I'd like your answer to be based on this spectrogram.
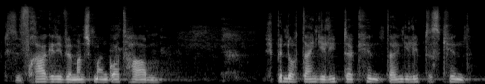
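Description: A man preaching a sermon in a church hall, switching between dramatic scripture reading and quiet personal reflection. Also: medium pitch, little pitch movement, moderate pace, breathy edge. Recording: long hall reverb.

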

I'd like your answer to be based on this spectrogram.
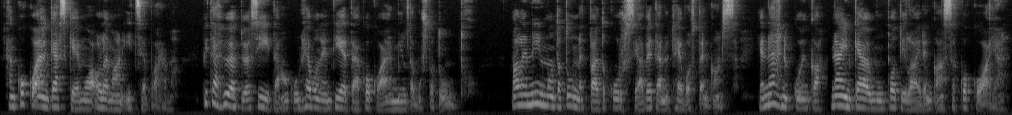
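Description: A woman voicing a frightened riding therapist who speaks in tense, hushed pleas. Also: on the low side, gravelly. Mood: reflective. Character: frightened riding therapist, panicky then relieved.

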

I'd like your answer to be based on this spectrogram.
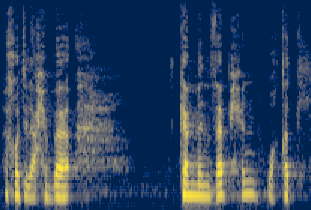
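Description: A pastor with an Egyptian Arabic accent who preaches earnestly and with slow emphasis, sometimes dropping to a whisper. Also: male voice, a little high, fairly even intonation. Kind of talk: sermon. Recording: long hall reverb.

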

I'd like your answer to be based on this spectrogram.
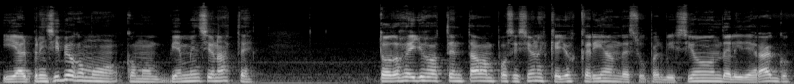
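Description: A man's voice: fairly high pitch, normal speed, a little mellow. A man with a Puerto Rican accent, a guest giving his personal testimony in an interview, speaking reflectively with many restarts and fillers. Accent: Puerto Rican Spanish. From Puerto Rico.

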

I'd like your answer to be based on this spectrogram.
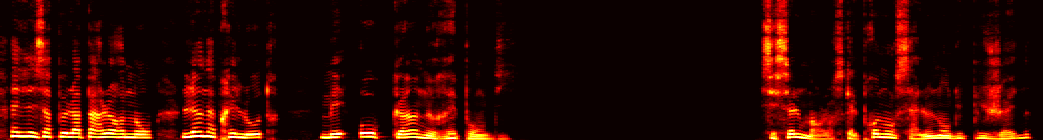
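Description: A man narrating a fairy tale with an expressive, rising and falling storytelling manner. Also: fairly high pitch, no room sound, studio quality. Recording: narration over clear music.

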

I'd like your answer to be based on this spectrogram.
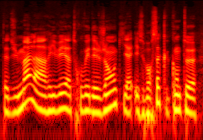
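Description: A man's voice: a little high, quick pace. A man hosting a podcast in casual chat, explaining things at length. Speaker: podcast host.

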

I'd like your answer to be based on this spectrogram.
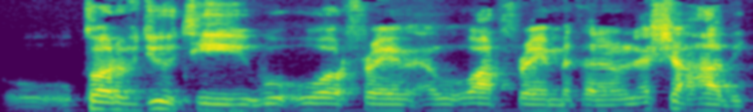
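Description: A man, a guest on a casual podcast, giving animated short replies. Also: mid-range voice, fast.

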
